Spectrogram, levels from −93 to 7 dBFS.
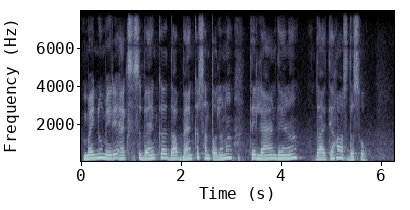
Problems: background sounds at intervals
